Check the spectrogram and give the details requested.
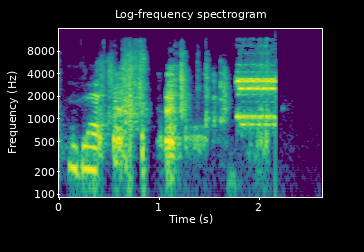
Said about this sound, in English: I'm going to answer that phone for a second.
